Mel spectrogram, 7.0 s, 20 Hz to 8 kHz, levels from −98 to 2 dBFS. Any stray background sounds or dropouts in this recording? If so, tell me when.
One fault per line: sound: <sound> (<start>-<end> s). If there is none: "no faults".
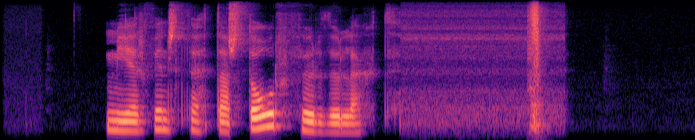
sound: squeak (5.3-5.5 s)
